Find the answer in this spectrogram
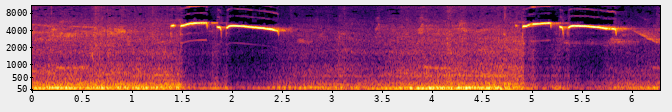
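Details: Blue-winged minla, a H'Mông owner's bird, singing to lure others: two matching high whistled phrases about three and a half seconds apart, each slurring downward and ending in a softer trailing note, over low rumble.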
